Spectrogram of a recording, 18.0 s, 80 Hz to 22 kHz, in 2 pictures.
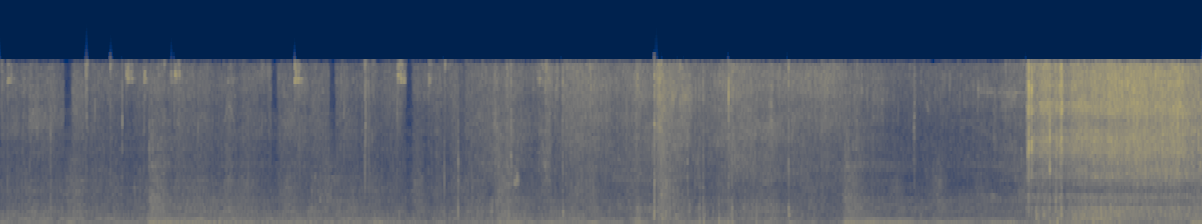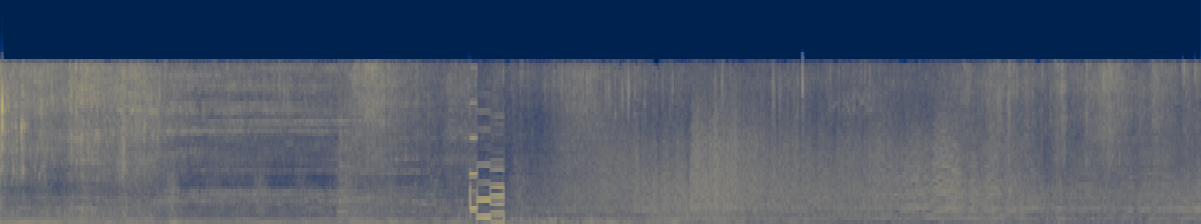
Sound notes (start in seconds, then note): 0.1 nervous music; 7.5 water splashing; 12.5 radio beeping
